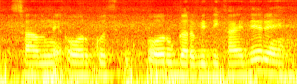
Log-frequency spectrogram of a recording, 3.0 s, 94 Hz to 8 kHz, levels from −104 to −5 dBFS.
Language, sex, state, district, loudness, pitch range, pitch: Hindi, male, Haryana, Charkhi Dadri, -15 LUFS, 140-155 Hz, 145 Hz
